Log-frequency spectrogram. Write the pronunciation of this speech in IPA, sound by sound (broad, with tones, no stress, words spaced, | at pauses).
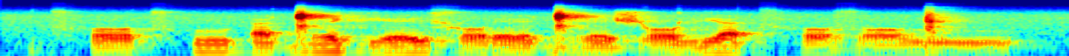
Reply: t͡sʰɔː˨t͡sʰuː˦ ʔa˨ɡ͡ǁɛ˦fʲɛː˨˦ɪ̯ xɔ˨ɾɛː˨˦ɡ͡ǁɛː˧ ʒɔː˨vʲa˦˨ t͡sʰɔ˨ zɔː˨ŋ͡ǁuː˨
